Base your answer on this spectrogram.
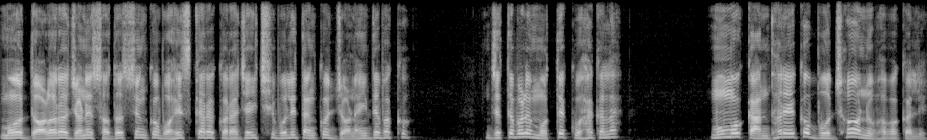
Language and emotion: Odia, sad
